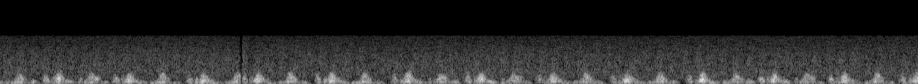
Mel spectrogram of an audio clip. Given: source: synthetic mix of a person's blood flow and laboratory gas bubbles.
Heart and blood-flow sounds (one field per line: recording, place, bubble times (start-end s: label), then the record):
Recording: Doppler ultrasound of blood flow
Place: precordium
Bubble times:
no bubbles
From the record:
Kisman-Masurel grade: 000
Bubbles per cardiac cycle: 0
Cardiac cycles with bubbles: 0%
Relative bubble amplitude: no bubbles discernible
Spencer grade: 0 (complete lack of bubble signals)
